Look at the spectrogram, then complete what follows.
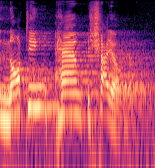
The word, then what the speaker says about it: Nottinghamshire: My father had a small estate in Nottinghamshire. The pronunciation of this is Nottinghamshire.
